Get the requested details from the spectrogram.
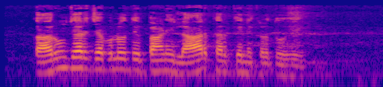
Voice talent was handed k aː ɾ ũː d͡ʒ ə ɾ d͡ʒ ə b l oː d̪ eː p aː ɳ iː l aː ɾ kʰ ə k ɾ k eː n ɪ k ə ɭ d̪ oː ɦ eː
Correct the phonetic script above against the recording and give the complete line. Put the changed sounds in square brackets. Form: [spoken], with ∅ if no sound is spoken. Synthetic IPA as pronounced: k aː ɾ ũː d͡ʒ ə ɾ d͡ʒ ə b l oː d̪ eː p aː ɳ iː l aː ɾ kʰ ə [∅] ɾ k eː n ɪ k ə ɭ d̪ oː ɦ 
